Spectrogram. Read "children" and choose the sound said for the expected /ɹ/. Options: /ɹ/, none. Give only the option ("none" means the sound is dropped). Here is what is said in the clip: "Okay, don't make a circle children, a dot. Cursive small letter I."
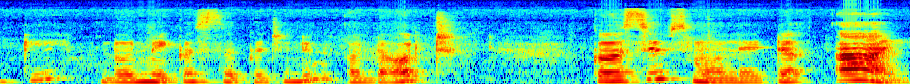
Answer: none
